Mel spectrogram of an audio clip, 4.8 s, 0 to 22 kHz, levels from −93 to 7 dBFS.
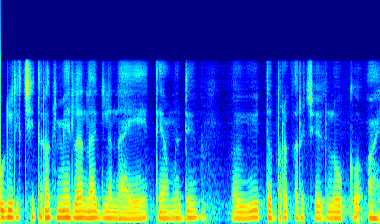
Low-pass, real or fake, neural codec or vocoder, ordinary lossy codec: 7.2 kHz; fake; codec, 16 kHz, about 1 kbps, DyCAST, with the encoder's durations; none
